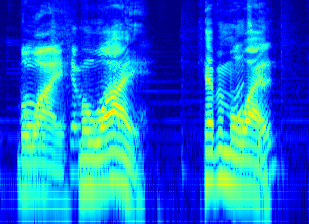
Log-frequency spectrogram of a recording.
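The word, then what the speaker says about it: Mawae: It's Kevin Mawai. But Oh, why? Kevin Mawai.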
